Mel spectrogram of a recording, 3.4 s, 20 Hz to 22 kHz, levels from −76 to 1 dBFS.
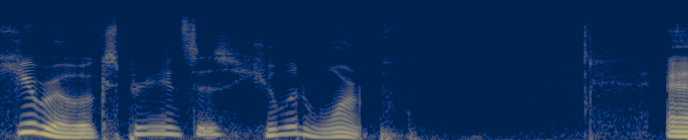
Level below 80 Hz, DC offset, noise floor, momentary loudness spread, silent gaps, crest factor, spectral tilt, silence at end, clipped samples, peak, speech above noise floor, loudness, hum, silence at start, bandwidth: -52 dBFS; under 0.1%; -63 dBFS; 11 LU; none; 20 dB; -7 dB/octave; 0 s; under 0.1%; -8 dBFS; 36 dB; -29 LUFS; none; 0 s; 14 kHz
